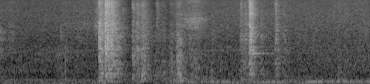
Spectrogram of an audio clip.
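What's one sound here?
A metal lid clanks and rattles against a metal can.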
